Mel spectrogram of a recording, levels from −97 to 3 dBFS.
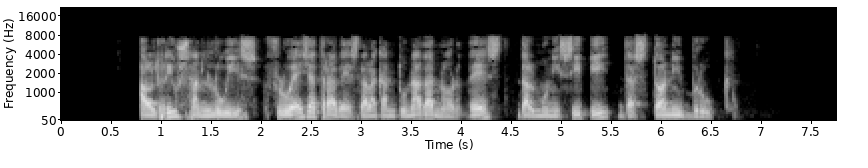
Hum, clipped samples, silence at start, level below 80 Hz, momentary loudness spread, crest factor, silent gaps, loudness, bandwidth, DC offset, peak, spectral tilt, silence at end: none; under 0.1%; 0.8 s; -56 dBFS; 7 LU; 18 dB; none; -18 LUFS; 8 kHz; under 0.1%; -2 dBFS; -4.5 dB/octave; 1.1 s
